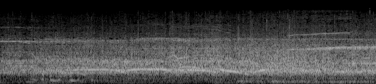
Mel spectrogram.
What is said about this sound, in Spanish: Están aplaudiendo.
